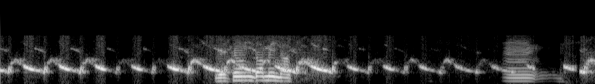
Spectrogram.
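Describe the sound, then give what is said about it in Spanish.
A store security alarm at the Ángel shop wails with a rapid, repeating electronic warble that runs without pause, its keypad locked so it cannot be silenced. It stays loud while a voice briefly speaks over it twice. “Oye, hace rato me marcaron que iban a silenciar una alarma.”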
